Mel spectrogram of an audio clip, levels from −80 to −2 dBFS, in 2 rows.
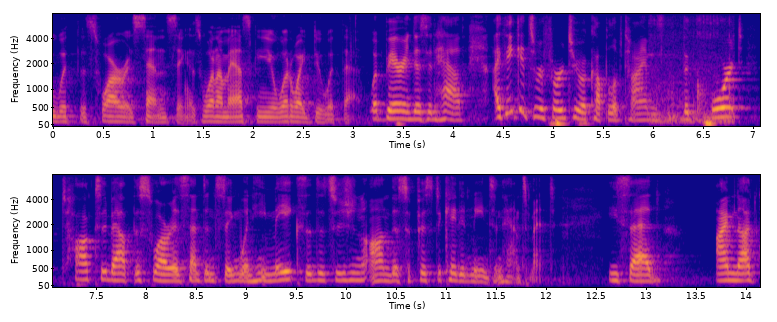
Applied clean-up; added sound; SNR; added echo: none; Purr; 11 dB; none.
